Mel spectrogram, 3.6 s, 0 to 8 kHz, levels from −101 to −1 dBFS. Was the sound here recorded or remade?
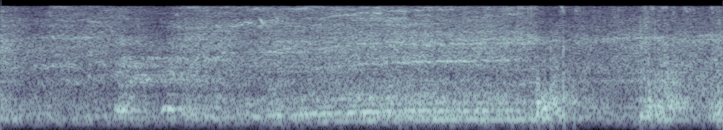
recorded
